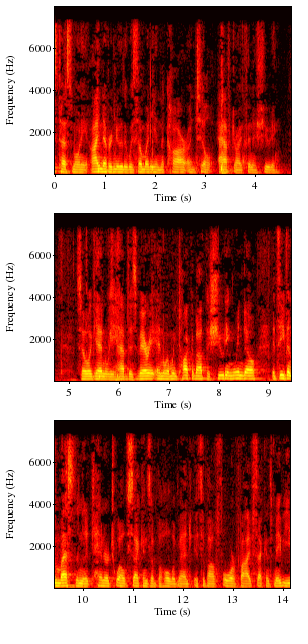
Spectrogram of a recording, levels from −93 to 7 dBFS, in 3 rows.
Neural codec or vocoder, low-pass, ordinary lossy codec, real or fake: none; 7.2 kHz; AAC, 48 kbps; real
